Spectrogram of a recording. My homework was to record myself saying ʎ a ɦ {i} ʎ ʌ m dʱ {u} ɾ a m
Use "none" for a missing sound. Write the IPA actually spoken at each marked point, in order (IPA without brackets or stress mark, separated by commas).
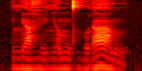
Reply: i, u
